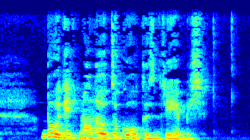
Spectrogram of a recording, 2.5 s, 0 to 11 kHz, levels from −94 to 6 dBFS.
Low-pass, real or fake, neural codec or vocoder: 9.9 kHz; real; none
